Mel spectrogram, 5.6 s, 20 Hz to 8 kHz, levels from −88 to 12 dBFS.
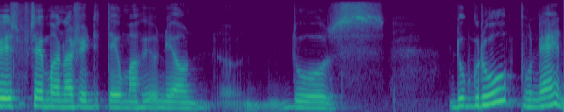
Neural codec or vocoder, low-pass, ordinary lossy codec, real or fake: none; 7.2 kHz; MP3, 64 kbps; real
